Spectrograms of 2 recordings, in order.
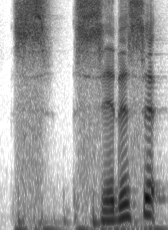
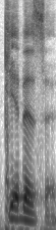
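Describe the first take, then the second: First: The word begins with a soft S sound. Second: The word begins with a hard K sound. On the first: "am I pronouncing this right?" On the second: "It's a hard K sounding"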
